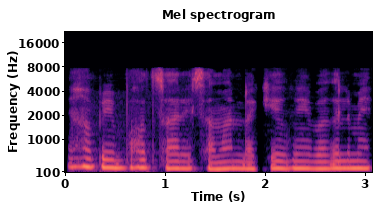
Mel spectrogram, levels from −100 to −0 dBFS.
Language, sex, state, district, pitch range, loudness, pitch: Hindi, female, Uttar Pradesh, Etah, 190-215 Hz, -34 LUFS, 195 Hz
